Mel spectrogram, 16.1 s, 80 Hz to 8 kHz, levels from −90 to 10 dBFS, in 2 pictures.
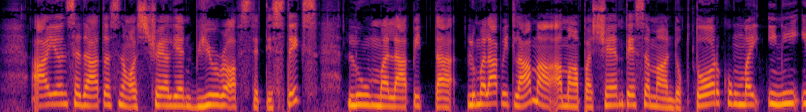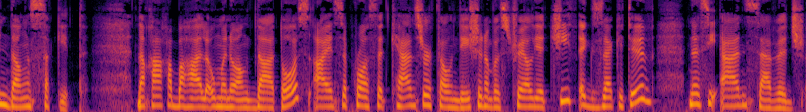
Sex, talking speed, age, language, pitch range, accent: female, 145 wpm, 30-49, Filipino, 175-220 Hz, native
